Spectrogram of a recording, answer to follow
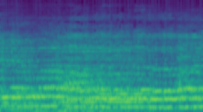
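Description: Several men's voices singing a devotional bhajan together in a chant-like style, holding long notes that shift in pitch.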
